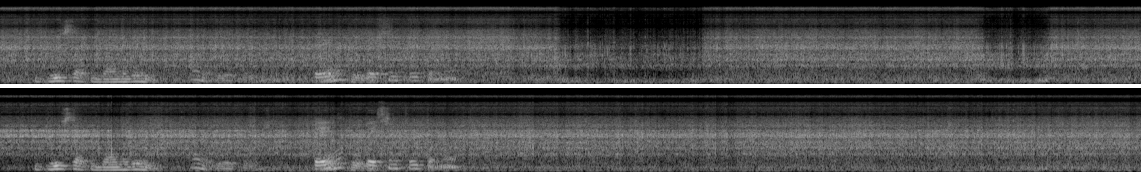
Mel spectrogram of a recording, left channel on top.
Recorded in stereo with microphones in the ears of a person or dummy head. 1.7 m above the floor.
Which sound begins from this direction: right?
A woman speaking, at 3.1 s.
